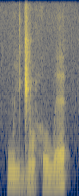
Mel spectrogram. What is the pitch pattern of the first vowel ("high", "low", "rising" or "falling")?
low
